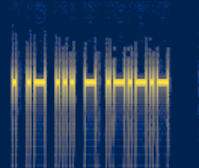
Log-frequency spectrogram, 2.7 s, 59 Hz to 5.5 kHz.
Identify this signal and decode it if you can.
Morse code, heard as a keyed tone, about 25 wpm, 600 Hz. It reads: EAST.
